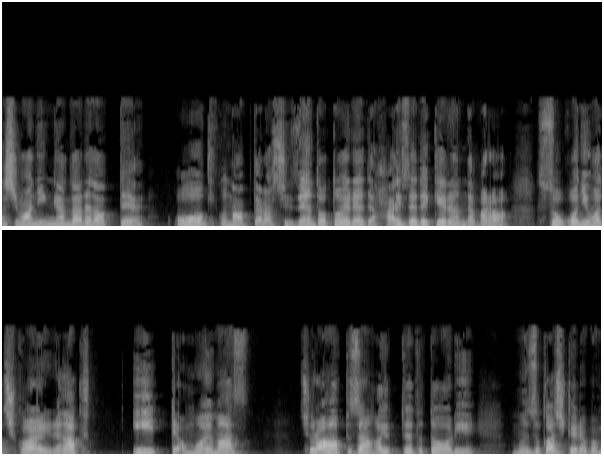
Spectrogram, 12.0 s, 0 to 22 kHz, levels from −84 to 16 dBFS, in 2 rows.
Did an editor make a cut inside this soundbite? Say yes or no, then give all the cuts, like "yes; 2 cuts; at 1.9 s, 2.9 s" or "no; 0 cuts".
no; 0 cuts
